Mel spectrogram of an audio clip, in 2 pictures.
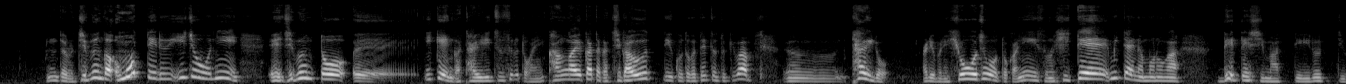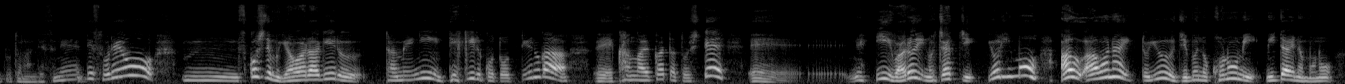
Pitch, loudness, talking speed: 205 Hz, -23 LUFS, 355 characters per minute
